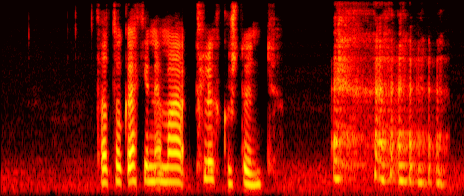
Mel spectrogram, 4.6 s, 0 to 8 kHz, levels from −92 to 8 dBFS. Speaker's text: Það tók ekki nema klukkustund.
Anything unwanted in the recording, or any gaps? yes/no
yes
